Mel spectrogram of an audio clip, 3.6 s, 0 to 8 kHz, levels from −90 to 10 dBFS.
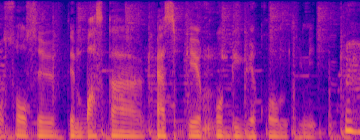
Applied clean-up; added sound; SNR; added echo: none; none; none; none.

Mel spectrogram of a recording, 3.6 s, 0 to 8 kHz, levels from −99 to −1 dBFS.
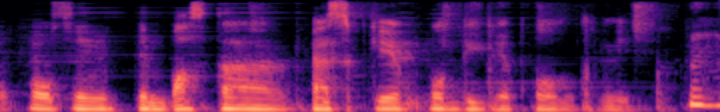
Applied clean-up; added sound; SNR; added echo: neural mask model DeepFilterNet 3.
